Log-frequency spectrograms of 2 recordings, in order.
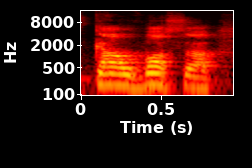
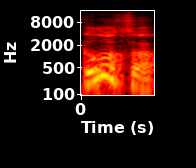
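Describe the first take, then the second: First: The word has a 'v' sound in the middle. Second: The word has no 'v' sound in the middle. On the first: It is read with vowel marks. "in the Siddur with the Nikud, it's Galvasa" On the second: It is read without vowel marks. "we read it the Yeshivish way, we uh, read it and pronounce it as Galusa"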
